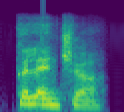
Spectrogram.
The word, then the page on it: calenture: Indian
